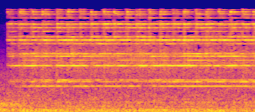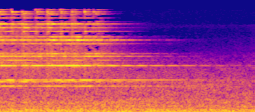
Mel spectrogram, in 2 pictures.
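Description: Altar bell rung at the elevation of the host during the consecration: a bright ringing of several high tones that starts suddenly, holds, and fades out about five seconds in.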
